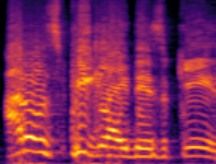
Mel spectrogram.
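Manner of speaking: high, loud mock-indignant protest; mock shouting. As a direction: shout back as if imitating a loud talker. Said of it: "your normal talking voice is like shouting".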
